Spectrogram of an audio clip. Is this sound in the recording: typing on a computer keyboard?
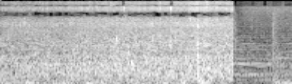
no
